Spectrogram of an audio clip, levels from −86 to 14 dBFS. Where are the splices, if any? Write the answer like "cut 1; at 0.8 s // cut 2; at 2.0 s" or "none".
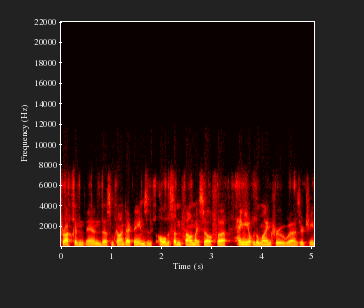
cut 1; at 1.8 s // cut 2; at 3.4 s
